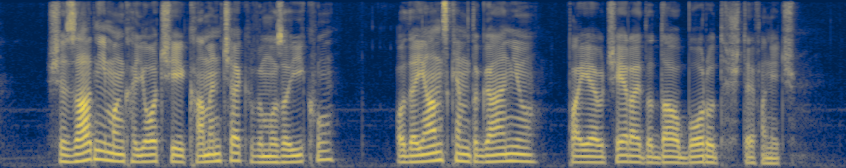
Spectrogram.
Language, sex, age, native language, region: Slovenian, male, 12-17, Slovenian, Savinja region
